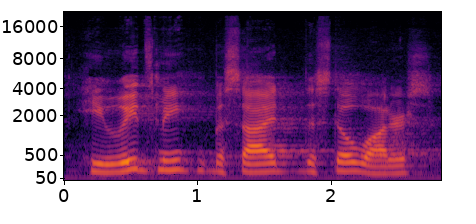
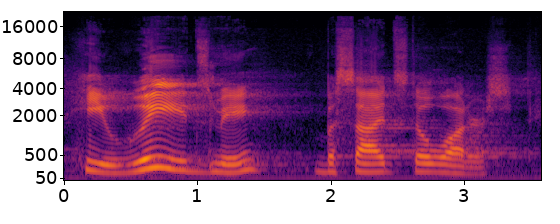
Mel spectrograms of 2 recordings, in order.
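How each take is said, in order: First: No single word is stressed. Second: The word leads is stressed.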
